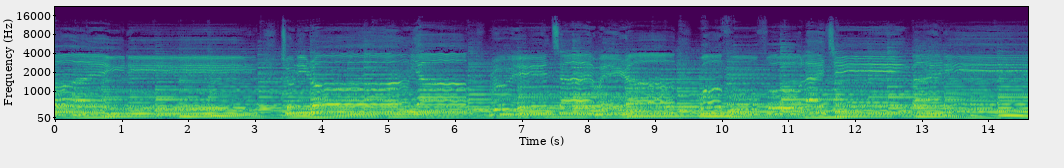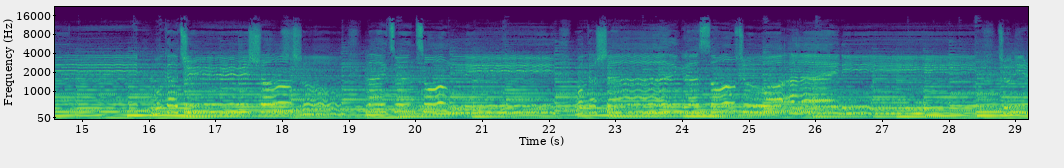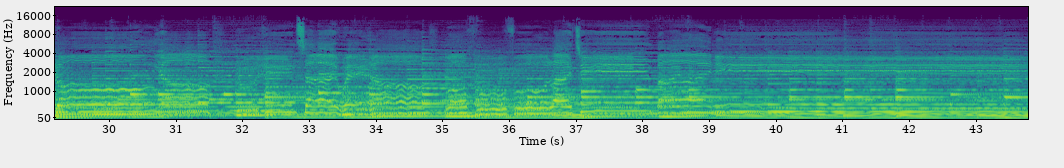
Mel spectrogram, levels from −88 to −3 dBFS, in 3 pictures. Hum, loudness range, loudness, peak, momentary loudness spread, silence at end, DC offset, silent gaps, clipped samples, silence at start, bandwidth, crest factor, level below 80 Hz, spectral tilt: none; 3 LU; -15 LUFS; 0 dBFS; 5 LU; 0 s; under 0.1%; none; under 0.1%; 0 s; 13 kHz; 14 dB; -30 dBFS; -7 dB/octave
